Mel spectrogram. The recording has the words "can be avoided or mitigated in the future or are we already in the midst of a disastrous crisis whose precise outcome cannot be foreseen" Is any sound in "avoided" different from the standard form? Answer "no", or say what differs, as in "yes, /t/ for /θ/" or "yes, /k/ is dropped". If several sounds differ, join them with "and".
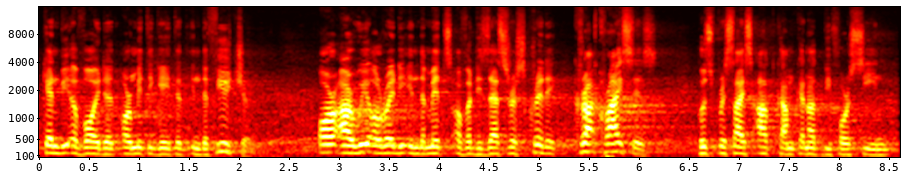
no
